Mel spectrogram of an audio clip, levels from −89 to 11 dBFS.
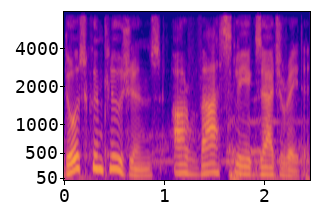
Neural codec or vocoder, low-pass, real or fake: codec, 16 kHz, 8 kbps, FunCodec, trained on Chinese and English, 25 frames a second; 7.2 kHz; fake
